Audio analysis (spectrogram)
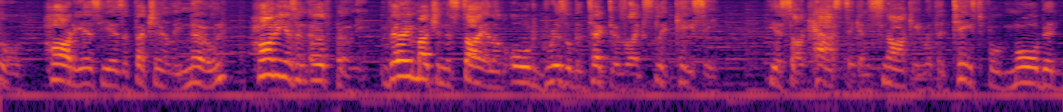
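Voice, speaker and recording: A woman's voice: mid-range voice, darkish tone, lightly acted, low-quality recording. A woman playing a bookish, slightly prim pony book reviewer in a radio play, speaking formally and articulately. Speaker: on-air book presenter.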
